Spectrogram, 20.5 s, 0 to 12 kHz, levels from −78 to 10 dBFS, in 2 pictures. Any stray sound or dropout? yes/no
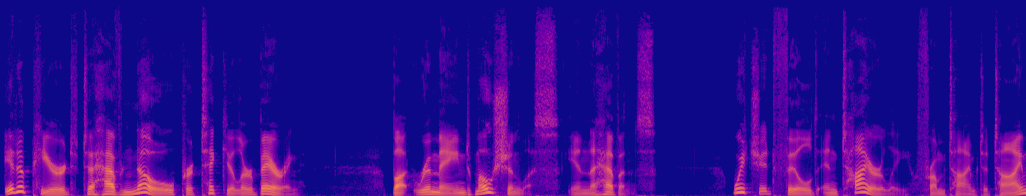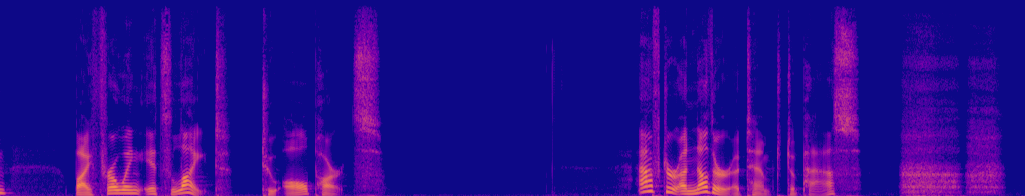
yes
